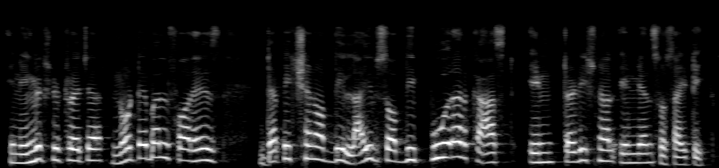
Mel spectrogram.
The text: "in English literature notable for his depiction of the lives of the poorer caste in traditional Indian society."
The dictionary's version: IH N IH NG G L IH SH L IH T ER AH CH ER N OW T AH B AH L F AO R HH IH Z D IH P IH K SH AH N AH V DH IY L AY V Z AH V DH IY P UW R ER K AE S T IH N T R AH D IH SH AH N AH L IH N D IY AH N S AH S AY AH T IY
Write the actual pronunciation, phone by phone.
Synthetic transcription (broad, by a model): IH N IH NG G L IH SH L IH T ER AH CH ER N OW T AH B AH L F AO R HH IH Z D IH P IH K SH AH N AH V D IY L AY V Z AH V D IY P UW R ER K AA S T IH N T R AH D IH SH AH N AH L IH N D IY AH N S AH S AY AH T IY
